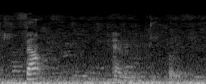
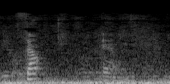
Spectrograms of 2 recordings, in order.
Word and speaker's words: fountain: Now hold your breath in the word fountain, fountain, and now say it faster. Fountain. That's the glottal stop.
